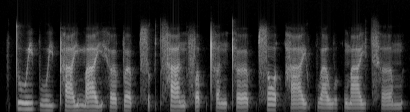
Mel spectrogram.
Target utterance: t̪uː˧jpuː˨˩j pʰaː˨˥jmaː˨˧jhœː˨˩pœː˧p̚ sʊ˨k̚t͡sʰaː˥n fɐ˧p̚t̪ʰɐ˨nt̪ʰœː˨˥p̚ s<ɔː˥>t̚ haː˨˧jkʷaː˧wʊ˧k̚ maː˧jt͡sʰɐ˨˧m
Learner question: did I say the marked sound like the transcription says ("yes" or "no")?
yes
